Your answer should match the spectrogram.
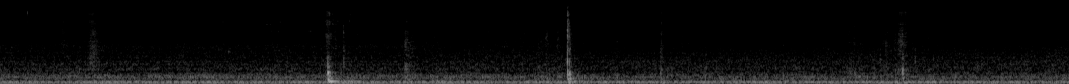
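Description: A steady low hum of room noise, with a few small knocks or clicks, the two clearest about three and six seconds in.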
